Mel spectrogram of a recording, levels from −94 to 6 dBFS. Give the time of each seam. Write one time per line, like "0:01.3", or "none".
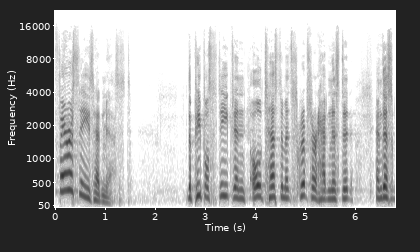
0:03.9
